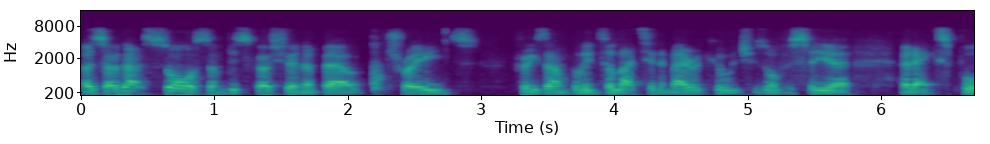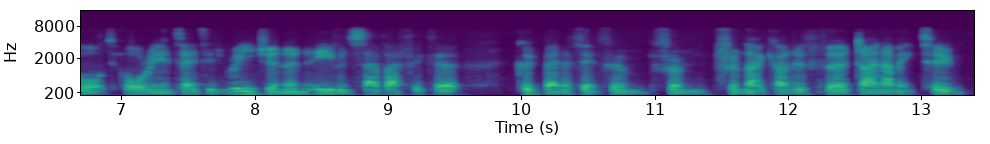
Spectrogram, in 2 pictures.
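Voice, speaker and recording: A man's voice: lowish voice, level tone, normal speed, muffled recording. A man speaking as a guest strategist, giving unscripted market commentary in a hesitant, hedging way. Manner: hesitant, hedging, repeats words as he thinks. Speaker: investment strategist, interview guest.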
